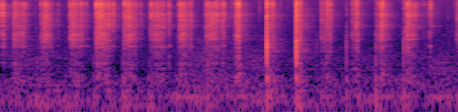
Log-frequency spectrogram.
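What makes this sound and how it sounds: A small metal tool scrapes and scratches along the upper of a worn brown roughout leather work boot, worn on a foot and held by hand. Quick, rough rasping strokes repeat at a steady-ish rhythm, about three or four per second, with a low rumble underneath and two sharper clicks standing out near the middle.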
